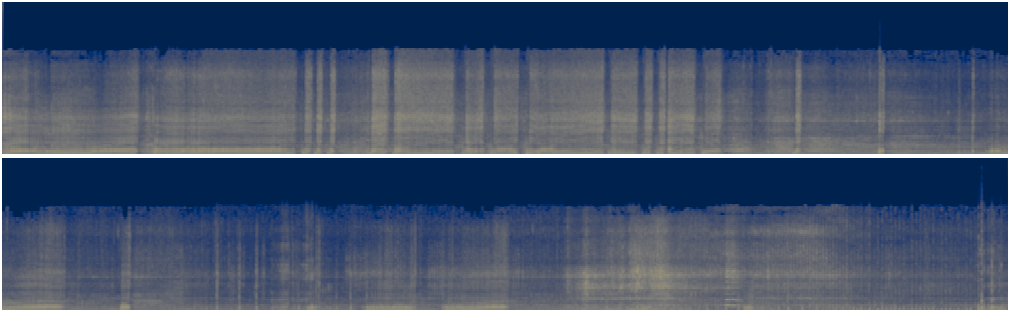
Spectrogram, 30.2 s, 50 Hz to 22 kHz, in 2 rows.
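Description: Kawasaki KX125 two-stroke dirt-bike engine revving up and down hard, again and again through the first half, then running with lower, shorter bursts of throttle. Frequent short knocks and rattles sound over it.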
